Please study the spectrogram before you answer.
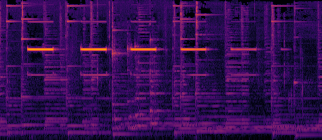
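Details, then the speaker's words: PLS ECMO circuit priming demonstration for ICU staff: repeated high electronic alarm tones, about one a second, over music as the console is switched on after attaching the circuit, before the alarms are silenced. "now the assistant should switch on the console press the clamp button and silence the alarms"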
